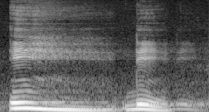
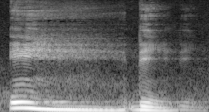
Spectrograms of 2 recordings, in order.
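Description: Both takes have the same delivery.

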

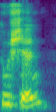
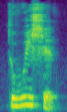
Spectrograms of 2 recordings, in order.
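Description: First: The word is said in a common local, non-standard way. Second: The word is said in the standard English way. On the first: The speaker calls it wrong. "Bukan tuition" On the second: The speaker calls it right. "but tuition"

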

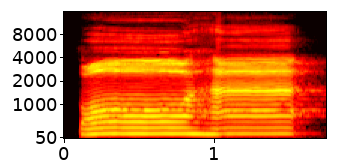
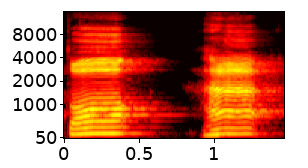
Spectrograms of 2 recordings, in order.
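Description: First: The two syllables are joined without any break. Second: There is a break between the two syllables. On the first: The speaker calls it right. "Pas du tout" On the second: The speaker calls it wrong. "tu ne marques pas d'arrêt entre le to et le ha"

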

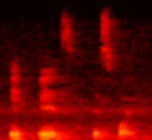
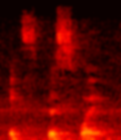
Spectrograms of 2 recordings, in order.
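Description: First: The opening is the full form it is. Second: The opening is the contracted form it's. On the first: "So it is this way" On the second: "an abbreviation for it is"

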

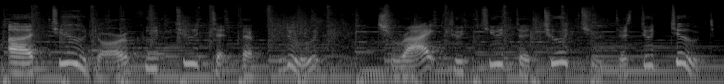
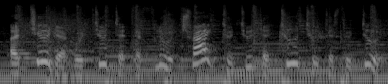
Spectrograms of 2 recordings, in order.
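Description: First: The sentence is said at a slow pace. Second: The sentence is said at a fast pace. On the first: "We will say this slowly first" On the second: "let's say this faster"

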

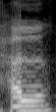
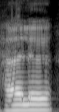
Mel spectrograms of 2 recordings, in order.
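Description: First: The word ends cleanly on the l sound. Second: An extra vowel is added after the final l. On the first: The speaker calls it right. "tapi hal" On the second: The speaker calls it wrong. "jangan sampai ada penambahan bunyi le, bukan hale"

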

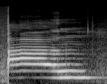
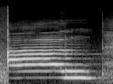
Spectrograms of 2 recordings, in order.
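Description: No difference in how they are said.

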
